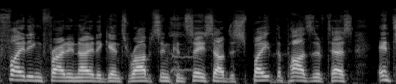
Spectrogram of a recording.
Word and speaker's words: Conceição: He goes, pronounce his name for me, Conceição.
